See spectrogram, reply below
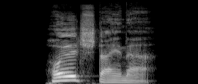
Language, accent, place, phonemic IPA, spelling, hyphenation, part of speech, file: German, Germany, Berlin, /ˈhɔlˌʃtaɪ̯nɐ/, Holsteiner, Hol‧stei‧ner, noun, De-Holsteiner.ogg
- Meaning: Holsteiner (native or inhabitant of Holstein, the southern half of the state of Schleswig-Holstein, Germany) (usually male)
